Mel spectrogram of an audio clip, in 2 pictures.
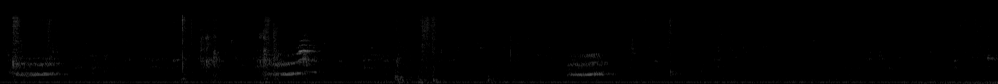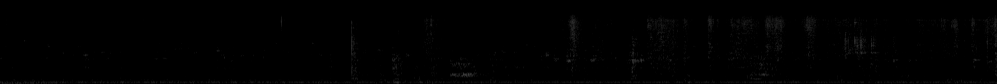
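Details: The nine kittens of Cheeta and Poema romp in their own playroom; brief, thin mews sound now and then, near the start, at three, six and fourteen seconds, among sharp clicks, rattles and scuffling, with a faint steady hum underneath.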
